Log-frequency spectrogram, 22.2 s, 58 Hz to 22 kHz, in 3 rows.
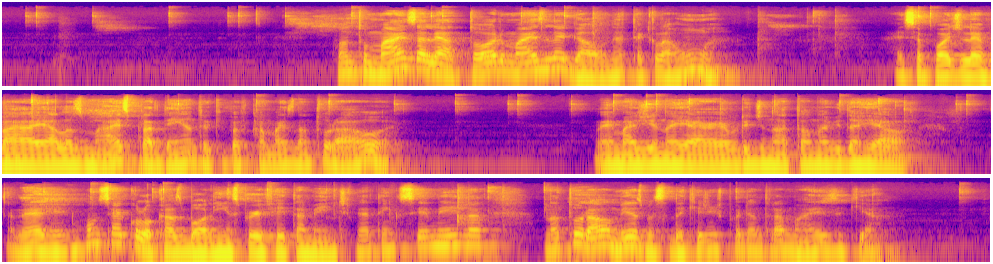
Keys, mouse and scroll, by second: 0.6 click, 2.2 click, 2.6 click, 3.7 click, 4.3 click, 5.2 KP_1, 5.8 scroll down 2, 6.2-7.1 scroll up 9, 6.6 shift+middle drag, 7.4 click, 8.2 KP_7, 9.2 click, 10.3 click, 10.9 click, 11.7 click, 12.2 click, 12.7 click, 13.2-13.7 shift+middle drag, 13.7 click, 14.5 shift+middle click, 15.1 click, 15.6 click, 16.4 click, 17.0 click, 17.8 KP_1, 18.5-18.8 scroll down 3, 19.0-19.4 shift+middle drag, 19.4 KP_7, 20.0-20.3 scroll up 3, 20.8 click.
